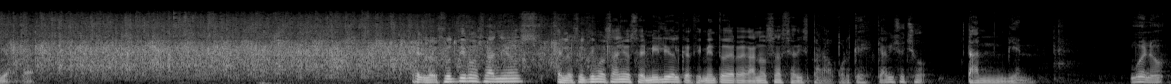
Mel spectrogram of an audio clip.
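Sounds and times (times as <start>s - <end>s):
applause: 0.0s - 6.4s
speech: 4.1s - 10.4s, 11.3s - 11.6s.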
